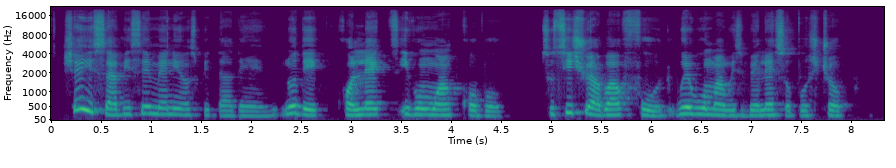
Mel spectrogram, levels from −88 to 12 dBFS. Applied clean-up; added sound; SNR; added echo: neural mask model Resemble Enhance denoiser.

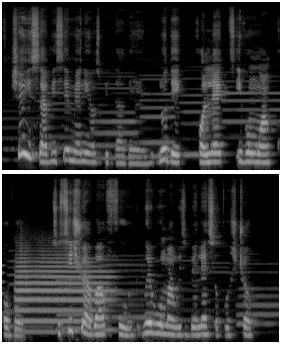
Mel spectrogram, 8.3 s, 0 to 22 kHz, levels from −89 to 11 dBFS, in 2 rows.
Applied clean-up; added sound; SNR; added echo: classical method log-MMSE.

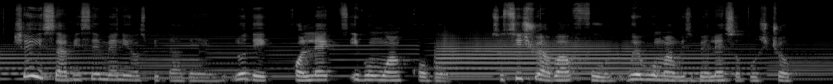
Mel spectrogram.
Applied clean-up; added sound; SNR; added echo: none; Trumpet + Bowed string instrument; 9 dB; none.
